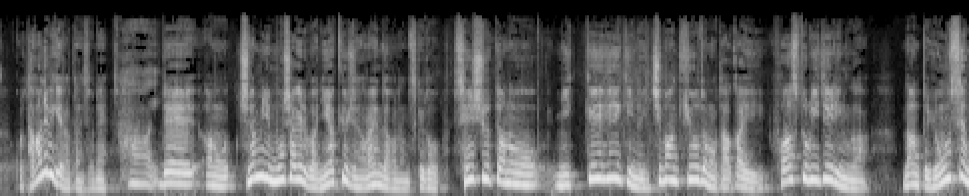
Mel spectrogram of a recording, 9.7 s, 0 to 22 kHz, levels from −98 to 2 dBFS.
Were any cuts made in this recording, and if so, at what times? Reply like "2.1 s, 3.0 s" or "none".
4.5 s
